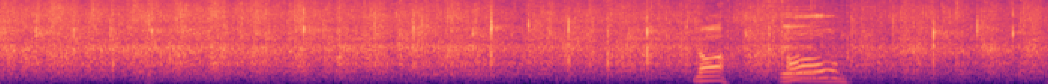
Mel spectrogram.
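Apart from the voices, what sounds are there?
audience clapping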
